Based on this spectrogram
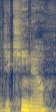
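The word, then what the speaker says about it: Giacchino: pronounce Michael's name uh it's Michael jakino now that I know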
